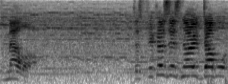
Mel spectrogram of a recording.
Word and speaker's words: Mela: name is Mela I'm sorry the name is mellow we call him Mila you're incorrect it's mellow just because there's no Double L just because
